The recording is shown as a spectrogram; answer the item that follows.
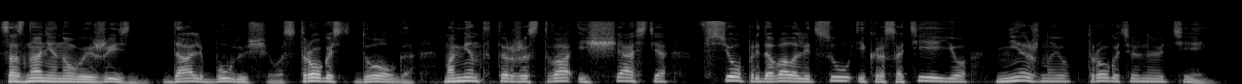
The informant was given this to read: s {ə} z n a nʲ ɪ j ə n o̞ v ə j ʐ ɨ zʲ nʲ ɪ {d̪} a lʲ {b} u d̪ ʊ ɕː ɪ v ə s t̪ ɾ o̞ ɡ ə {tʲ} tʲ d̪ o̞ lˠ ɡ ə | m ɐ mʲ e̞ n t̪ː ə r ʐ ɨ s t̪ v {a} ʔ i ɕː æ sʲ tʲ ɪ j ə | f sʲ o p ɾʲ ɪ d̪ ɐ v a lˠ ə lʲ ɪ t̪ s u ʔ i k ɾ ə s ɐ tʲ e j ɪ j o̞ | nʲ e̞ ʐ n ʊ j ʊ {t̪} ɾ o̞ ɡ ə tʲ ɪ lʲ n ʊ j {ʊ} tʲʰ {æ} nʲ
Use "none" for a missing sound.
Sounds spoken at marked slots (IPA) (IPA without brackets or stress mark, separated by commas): ɐ, d̪, b, sʲ, a, t̪, ʊ, e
